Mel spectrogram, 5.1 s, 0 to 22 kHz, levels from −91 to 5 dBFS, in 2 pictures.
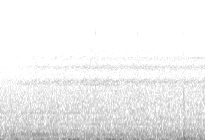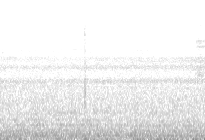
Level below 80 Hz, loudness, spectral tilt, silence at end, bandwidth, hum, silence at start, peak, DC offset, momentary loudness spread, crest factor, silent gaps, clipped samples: -60 dBFS; -59 LUFS; -6 dB/octave; 0 s; 11 kHz; none; 0 s; -40 dBFS; under 0.1%; 3 LU; 16 dB; none; under 0.1%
